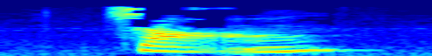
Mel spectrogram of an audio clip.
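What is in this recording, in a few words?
"长", Mandarin Chinese; hsk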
